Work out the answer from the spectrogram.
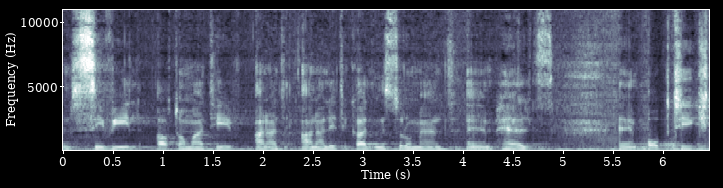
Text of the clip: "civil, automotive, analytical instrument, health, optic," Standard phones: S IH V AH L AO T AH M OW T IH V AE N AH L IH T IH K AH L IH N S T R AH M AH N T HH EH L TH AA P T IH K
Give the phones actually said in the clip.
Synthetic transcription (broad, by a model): S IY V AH L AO T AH M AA T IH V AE N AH L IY T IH K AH L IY N S T R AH M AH N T HH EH L S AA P T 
